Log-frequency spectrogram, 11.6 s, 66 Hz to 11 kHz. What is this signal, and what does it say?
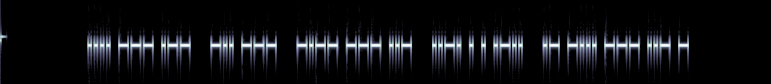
Morse code, heard as a keyed tone, about 26 wpm, 700 Hz. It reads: HOW DO YOU FEEL ABOUT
